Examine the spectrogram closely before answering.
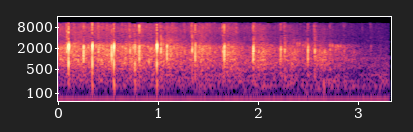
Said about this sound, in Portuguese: Vamos aplaudi-los, em nome de Jesus.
